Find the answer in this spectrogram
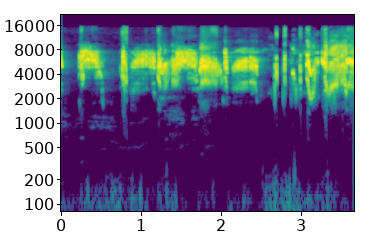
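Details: Old-style swiftlet calling sound used as a lure: drawn-out, high, buzzy twitters linked almost without a break, with a few sharp ticks between them and a faint low hum.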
